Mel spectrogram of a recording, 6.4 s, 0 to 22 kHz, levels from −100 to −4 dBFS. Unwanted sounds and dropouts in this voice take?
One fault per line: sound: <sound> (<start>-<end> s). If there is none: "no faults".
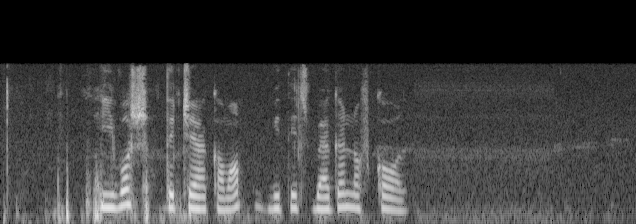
no faults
